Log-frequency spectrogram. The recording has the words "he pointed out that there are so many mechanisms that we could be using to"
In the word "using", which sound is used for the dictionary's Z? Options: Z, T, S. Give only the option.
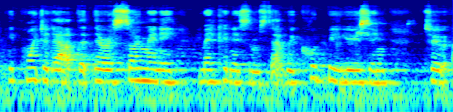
Z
